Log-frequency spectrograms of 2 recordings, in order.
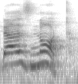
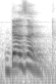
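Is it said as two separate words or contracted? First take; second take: separate; contracted. First: Two full words are said separately. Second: The words are joined into one contracted word. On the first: The speaker calls it wrong. "इसको हम ऐसे नहीं बोलेंगे" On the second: The speaker calls it right. "हमें simple बोला है"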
